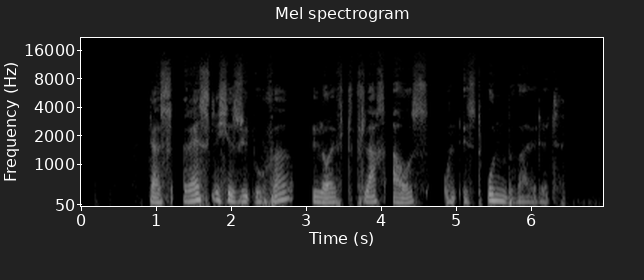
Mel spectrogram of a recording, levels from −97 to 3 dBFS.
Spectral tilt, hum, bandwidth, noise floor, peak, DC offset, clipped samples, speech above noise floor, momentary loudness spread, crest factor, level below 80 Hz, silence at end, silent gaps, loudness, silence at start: -6 dB/octave; none; 16 kHz; -89 dBFS; -30 dBFS; under 0.1%; under 0.1%; 41 dB; 14 LU; 18 dB; -74 dBFS; 0.5 s; none; -49 LUFS; 0.9 s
